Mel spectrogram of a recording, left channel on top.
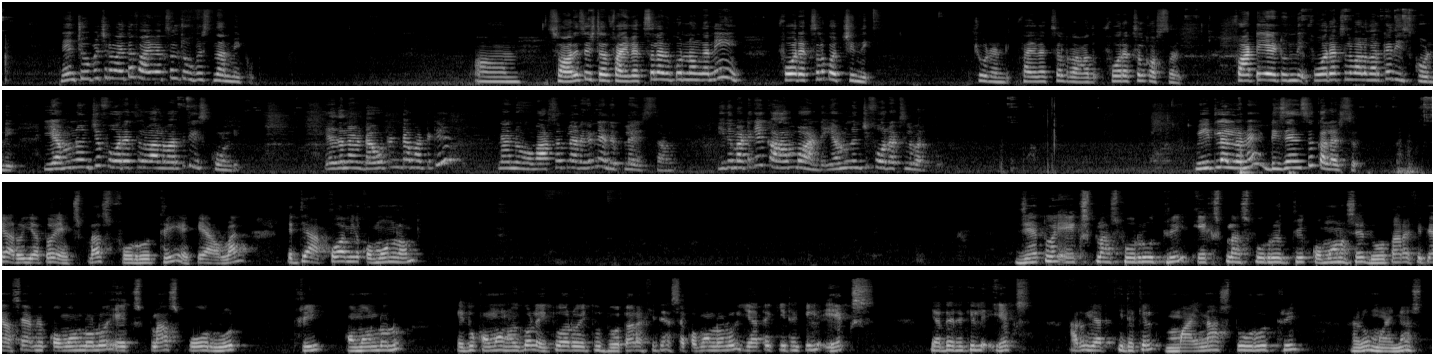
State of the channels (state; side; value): different; both; correlation 0.00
